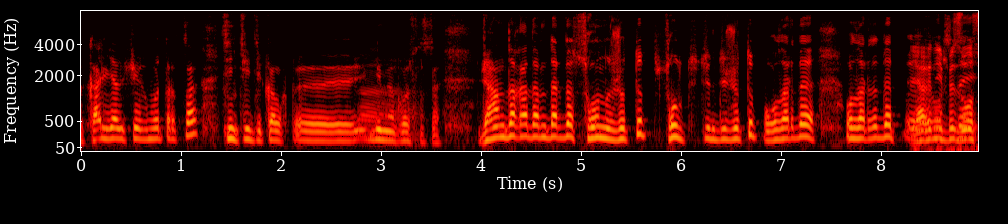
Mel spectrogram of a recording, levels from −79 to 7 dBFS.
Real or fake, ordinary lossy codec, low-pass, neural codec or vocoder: real; none; none; none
